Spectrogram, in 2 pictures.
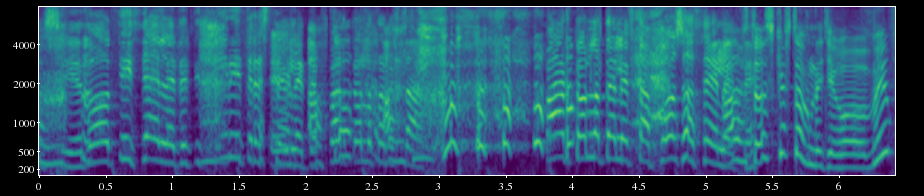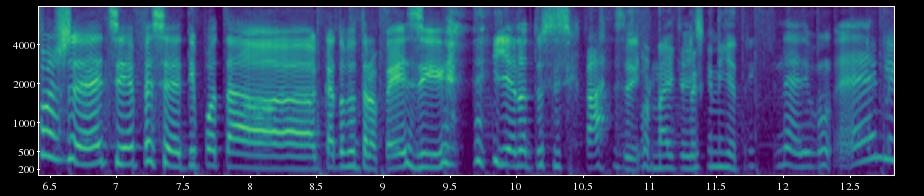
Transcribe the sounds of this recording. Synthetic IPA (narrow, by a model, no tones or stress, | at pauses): sieðot̪iθelet̪et̪iiɾit̪eɾeselet̪eɐfpɐɾt̪eolɐt̪ɐlet̪ɐ | pɐɾt̪eolɐt̪ɐleft̪ɐposɐθeleɐft̪osceft̪omuneceɣo̞mipo̞set͡siepese̞t̪ipo̞t̪ɐkɐt̪oɐpt̪ot̪ɾɐpe̞ziʝɐnɐt̪usisi̥xɐsifoɾnɐjcelescineʝɐt̪ɾineieli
